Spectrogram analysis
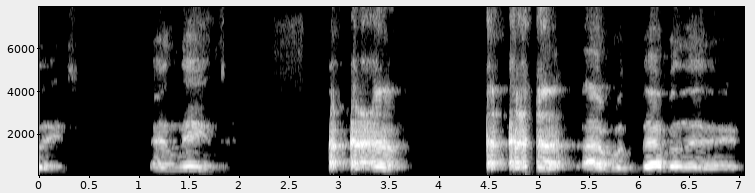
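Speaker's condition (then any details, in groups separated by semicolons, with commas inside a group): ALS, speech-generating device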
